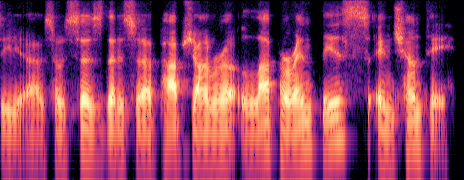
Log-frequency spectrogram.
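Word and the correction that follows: enchantée: Obviously, I'm saying that wrong because I'm assuming that's French. Is it French? – Enchanté, yeah. Enchanté. – Enchanté, there we go.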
